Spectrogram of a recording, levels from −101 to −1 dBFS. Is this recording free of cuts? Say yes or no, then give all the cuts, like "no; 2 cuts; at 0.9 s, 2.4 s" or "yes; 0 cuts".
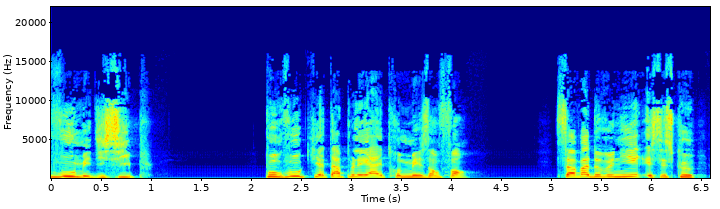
yes; 0 cuts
